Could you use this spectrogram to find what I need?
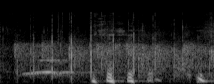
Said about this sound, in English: Let's see, how many vote for love and devotion? Let me hear by a sound of applause.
